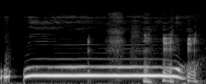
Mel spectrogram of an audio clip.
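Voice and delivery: 아주 높고 큰 소리로 터지는 웃음과 비명 같은 우우; 웃음이 터져 높은 비명으로 우우; wild shriek laugh. Real, not acted. Wild cackle over his own joke.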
